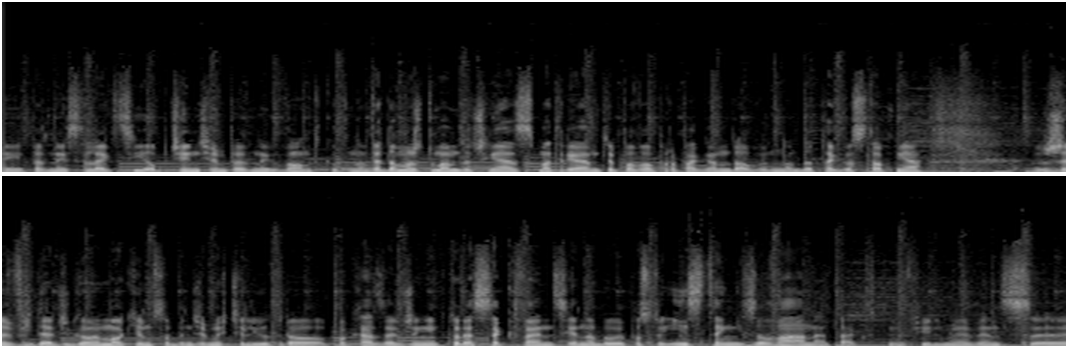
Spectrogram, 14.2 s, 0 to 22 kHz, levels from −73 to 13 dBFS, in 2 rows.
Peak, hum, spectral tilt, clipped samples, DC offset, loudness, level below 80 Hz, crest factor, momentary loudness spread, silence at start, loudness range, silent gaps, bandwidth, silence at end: -2 dBFS; none; -5.5 dB/octave; under 0.1%; under 0.1%; -19 LUFS; -38 dBFS; 16 dB; 6 LU; 0 s; 2 LU; none; 16 kHz; 0 s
